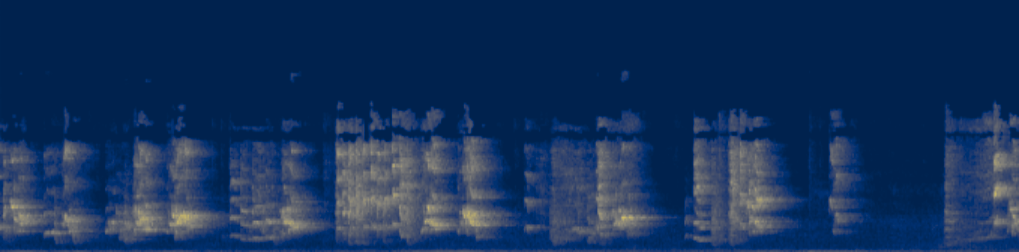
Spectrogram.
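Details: Domestic budgerigars mating, a green male with a female after rejection by another hen; busy chatter of harsh chirps and squeaky warbles in uneven bursts, low room hum.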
